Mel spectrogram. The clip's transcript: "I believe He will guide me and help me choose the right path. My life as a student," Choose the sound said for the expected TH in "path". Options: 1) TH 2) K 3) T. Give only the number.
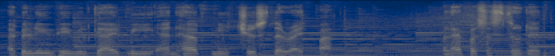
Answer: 3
